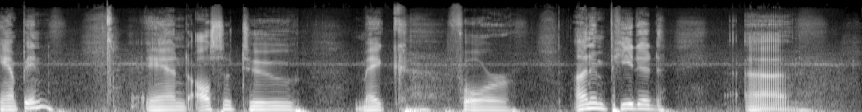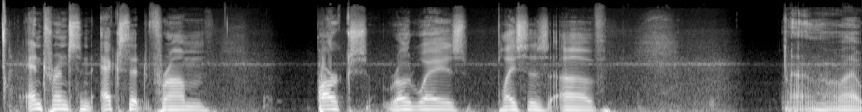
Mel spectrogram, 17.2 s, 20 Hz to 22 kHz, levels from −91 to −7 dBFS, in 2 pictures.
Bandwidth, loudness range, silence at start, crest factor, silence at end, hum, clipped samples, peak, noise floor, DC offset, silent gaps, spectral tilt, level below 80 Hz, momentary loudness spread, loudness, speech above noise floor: 19.5 kHz; 3 LU; 0 s; 14 dB; 0 s; none; under 0.1%; -2 dBFS; -55 dBFS; under 0.1%; none; -5 dB/octave; -26 dBFS; 14 LU; -16 LUFS; 41 dB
